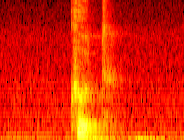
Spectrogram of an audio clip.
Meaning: pity, compassion
- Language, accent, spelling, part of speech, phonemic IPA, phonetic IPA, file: Armenian, Western Armenian, գութ, noun, /kut/, [kʰutʰ], HyW-գութ.ogg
